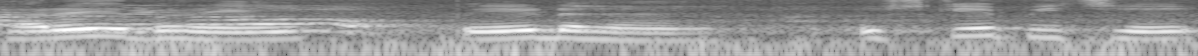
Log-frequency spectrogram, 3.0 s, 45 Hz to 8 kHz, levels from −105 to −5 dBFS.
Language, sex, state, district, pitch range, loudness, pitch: Hindi, male, Haryana, Charkhi Dadri, 215-275 Hz, -18 LUFS, 230 Hz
